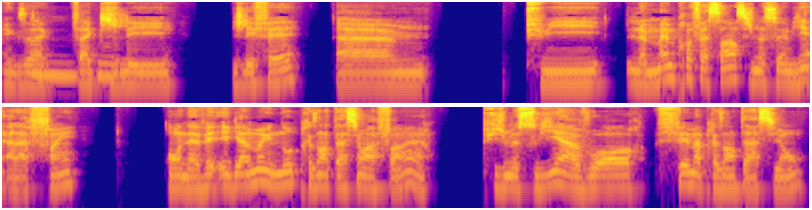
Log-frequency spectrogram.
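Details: Adult woman who stutters, a master's candidate in speech-language pathology; word repetitions heard; stuttering.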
